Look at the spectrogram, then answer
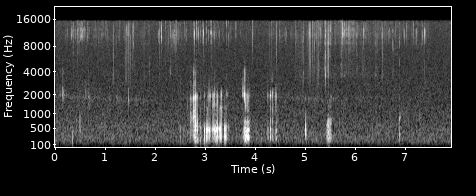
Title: My stomach growling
